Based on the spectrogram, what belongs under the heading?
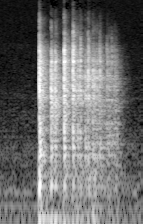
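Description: Dice clatter across a hard tabletop, a quick burst of rapid bright clicks and rattles that starts sharply, tumbles for about a second, then settles and stops, fairly loud.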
